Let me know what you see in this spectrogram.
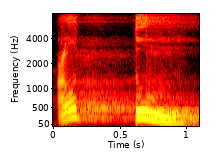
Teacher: maka memasukkan huruf mati kepada huruf berikutnya dengan Menghilangkan sifat qalqalanya huruf Dal memiliki sifat pantulan atau Qalqalah sudah hilang karena masuk pada huruf ta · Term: idgham mutajanisain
